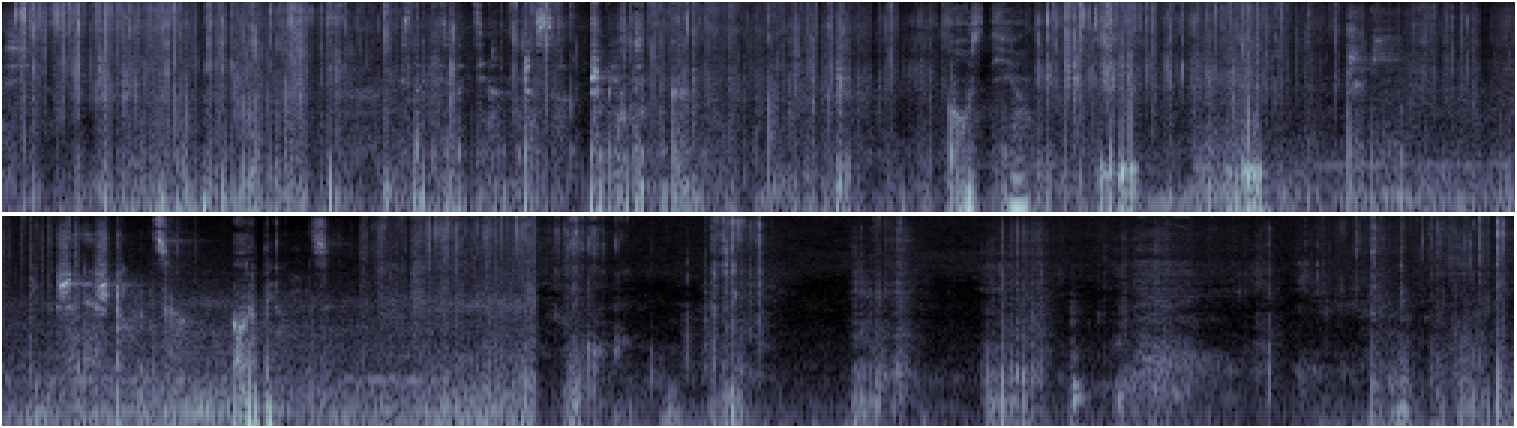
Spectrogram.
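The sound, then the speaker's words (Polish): Crinkly tearing and crunchy chewing of croissants, with irregular bites and rustles over about twenty seconds, ASMR-style, with occasional soft vocal sounds. “Słuchaj, e, ja myślę, że zachowam ten piękny gastrowstęp, bo nic tak nie zachęca do, e, do rozmowy jak jedzenie, niczym nasze piękne croissanty, które tutaj leżą. Ale może zrobimy ten fragment ASMR.”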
